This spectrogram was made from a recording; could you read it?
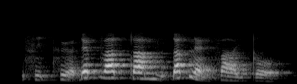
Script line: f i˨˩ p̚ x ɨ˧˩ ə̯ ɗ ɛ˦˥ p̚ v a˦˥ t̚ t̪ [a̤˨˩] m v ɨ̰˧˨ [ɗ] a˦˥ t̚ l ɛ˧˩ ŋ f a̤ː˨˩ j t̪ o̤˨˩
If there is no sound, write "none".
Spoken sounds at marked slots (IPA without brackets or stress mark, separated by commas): a˧, ɗ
